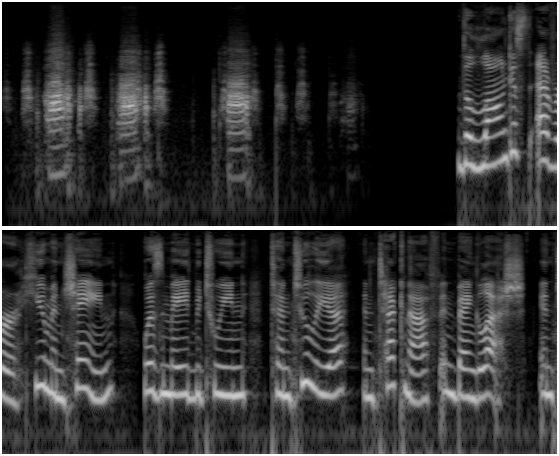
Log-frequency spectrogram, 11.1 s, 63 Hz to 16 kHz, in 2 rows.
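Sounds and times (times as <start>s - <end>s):
duck quacking: 0.0s - 3.7s
speech: 0.5s - 0.9s, 4.6s - 11.0s.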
